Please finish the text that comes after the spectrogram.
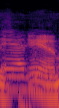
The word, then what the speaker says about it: Anne: Technically, it's Anne with silent Oh. E. Yeah, see, that's how my middle name is, Anne with a silent E.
